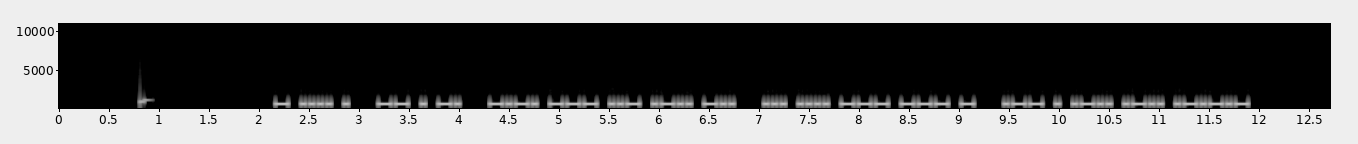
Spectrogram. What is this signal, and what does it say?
Morse code, heard as a keyed tone, about 28 wpm, 700 Hz. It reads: THE MEN COULD SHOOT WELL.
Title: Sentences from Top 1200 Words 28wpm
